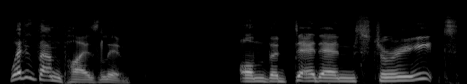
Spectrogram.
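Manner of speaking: drawn-out punchline rising high and loud; setup, then big slow punchline; joke delivery. Acted. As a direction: sell the corny joke, stretch out the punchline. Character tells vampire a joke.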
